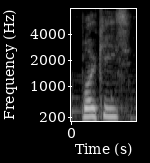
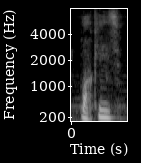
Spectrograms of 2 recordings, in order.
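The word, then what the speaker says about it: Blokees: Um, and this is actually a kit of Optimus uh from Blokies. Blockies. Blockies. I don't know why I keep thinking it's Blokies. Maybe it's just the way that it's spelled.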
